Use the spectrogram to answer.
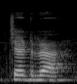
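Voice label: Santali female bald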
